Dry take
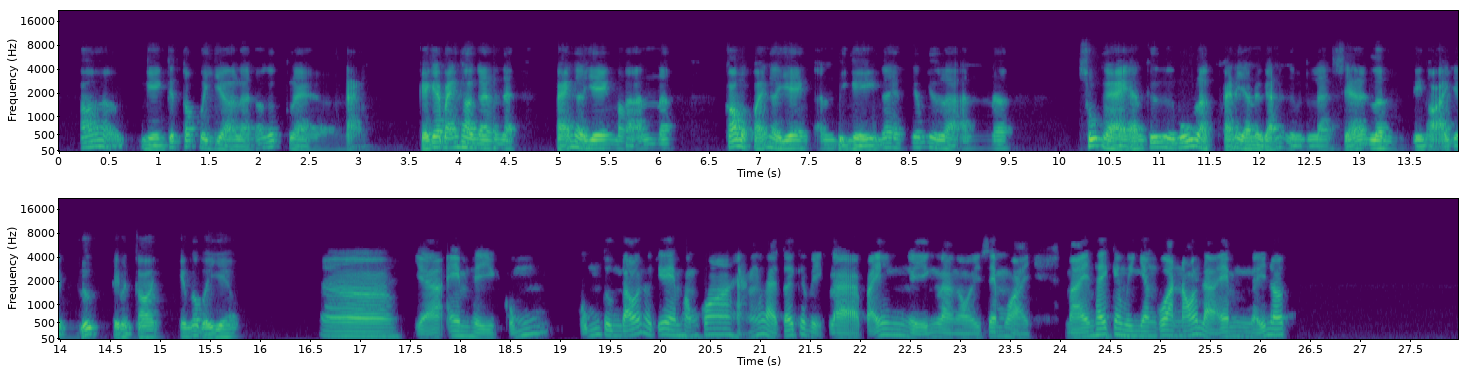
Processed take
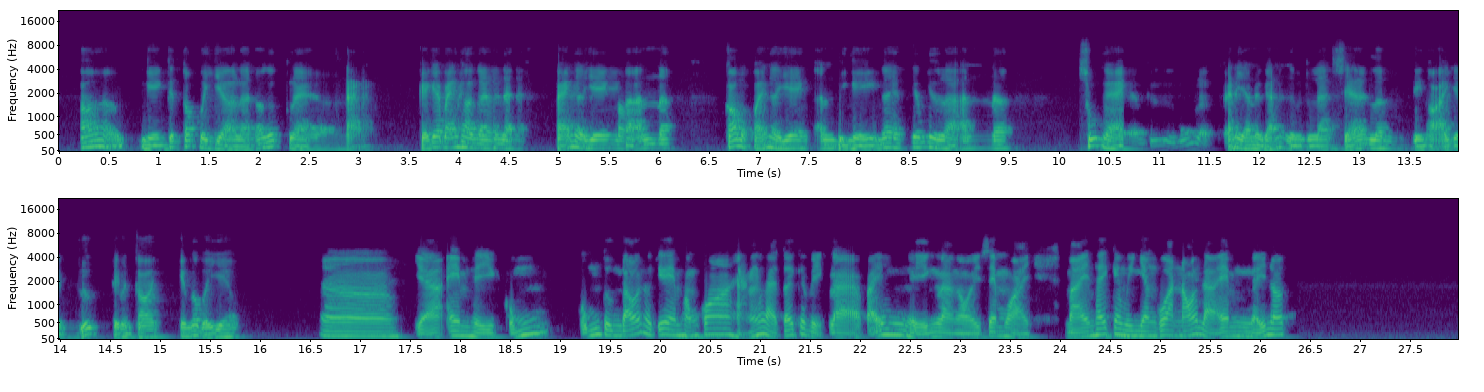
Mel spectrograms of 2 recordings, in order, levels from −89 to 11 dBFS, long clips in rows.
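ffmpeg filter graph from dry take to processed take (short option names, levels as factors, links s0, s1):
-filter_complex "[0:a]asettb=1/sr,asplit=3[s0][s1][s2];[s0]atrim=end=2.904[s3];[s1]atrim=start=2.9:end=5.81,asetpts=PTS-STARTPTS,afade=t=in:d=0.004:c=qsin,afade=t=out:st=2.906:d=0.004:c=qsin,bass=f=250:g=-3,treble=f=4000:g=-5,aecho=1:1:122:0.112,atrim=end_sample=128331[s4];[s2]atrim=start=5.806[s5];[s3][s4]acrossfade=d=0.004:c1=hsin:c2=qsin[s6];[s6][s5]acrossfade=d=0.004:c1=qsin:c2=hsin,asettb=1/sr,asplit=3[s7][s8][s9];[s7]atrim=end=10.644[s10];[s8]atrim=start=10.64:end=11.7,asetpts=PTS-STARTPTS,afade=t=in:d=0.004:c=qsin,afade=t=out:st=1.056:d=0.004:c=qsin,afreqshift=-94,acrossover=split=120|250[s11][s12][s13];[s11]acompressor=threshold=0.01:ratio=4[s14];[s12]acompressor=threshold=0.0141:ratio=4[s15];[s13]acompressor=threshold=0.0501:ratio=4[s16];[s14][s15][s16]amix=inputs=3:normalize=0,asplit=3[s17][s18][s19];[s17]bandpass=f=530:t=q:w=8,volume=1[s20];[s18]bandpass=f=1840:t=q:w=8,volume=0.501[s21];[s19]bandpass=f=2480:t=q:w=8,volume=0.355[s22];[s20][s21][s22]amix=inputs=3:normalize=0[s23];[s9]atrim=start=11.696[s24];[s10][s23]acrossfade=d=0.004:c1=hsin:c2=qsin[s25];[s25][s24]acrossfade=d=0.004:c1=qsin:c2=hsin,asettb=1/sr,asplit=3[s26][s27][s28];[s26]atrim=end=21.944[s29];[s27]atrim=start=21.94:end=22.56,asetpts=PTS-STARTPTS,afade=t=in:d=0.004:c=qsin,afade=t=out:st=0.616:d=0.004:c=qsin,lowpass=1500,asplit=2[s30][s31];[s31]adelay=17,volume=0.708[s32];[s30][s32]amix=inputs=2:normalize=0,atrim=end_sample=27342[s33];[s28]atrim=start=22.556[s34];[s29][s33]acrossfade=d=0.004:c1=hsin:c2=qsin[s35];[s35][s34]acrossfade=d=0.004:c1=qsin:c2=hsin,bass=f=250:g=8,treble=f=4000:g=-5,bandreject=f=50:t=h:w=6,bandreject=f=100:t=h:w=6,acompressor=threshold=0.0631:ratio=6,volume=2.24"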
